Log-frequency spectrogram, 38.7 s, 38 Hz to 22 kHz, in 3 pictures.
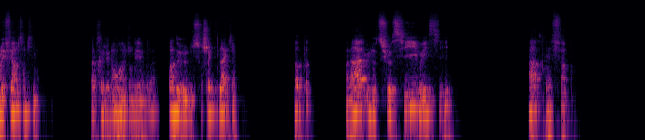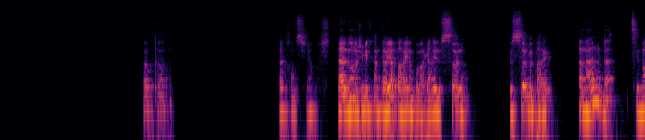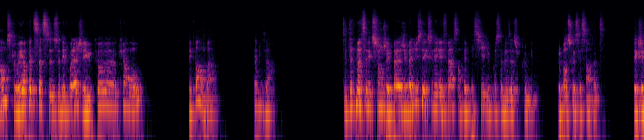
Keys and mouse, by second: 0.1 shift+right click, 1.5 shift+middle drag, 2.0 middle click, 2.5 middle click, 3.2 right click, 3.7 right click, 4.2 shift+right click, 5.8-6.4 middle drag, 6.9-7.4 middle drag, 8.6 right click, 9.1 shift+right click, 9.6 shift+right click, 10.2 shift+right click, 11.2 shift+middle drag, 12.0 right click, 12.6 shift+right click, 13.6 shift+right click, 14.0 shift+right click, 15.0 right click, 15.6 shift+right click, 16.0 shift+right click, 17.5 shift+right click, 18.9-19.3 middle drag, 19.9 middle click, 20.2 shift+middle drag, 21.0 middle click, 21.4 shift+middle drag, 22.2-22.5 middle drag, 22.7 shift+middle drag, 23.2-23.5 middle drag, 23.8-24.1 shift+middle drag, 25.0-26.2 middle drag, 26.4-26.8 shift+middle drag, 27.1-27.4 middle drag, 27.7-28.1 shift+middle drag, 28.3-28.7 shift+middle drag, 29.3-29.7 shift+middle drag, 29.9-30.3 shift+middle drag, 30.4 middle drag, 30.9 shift+middle drag, 31.5 middle click, 32.5 right click, 33.9-34.2 shift+middle drag, 34.7-35.1 middle drag, 35.4 shift+middle click, 36.1-36.5 middle drag, 37.0 shift+middle drag, 37.6 right click, 38.1 shift+right click.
